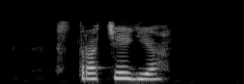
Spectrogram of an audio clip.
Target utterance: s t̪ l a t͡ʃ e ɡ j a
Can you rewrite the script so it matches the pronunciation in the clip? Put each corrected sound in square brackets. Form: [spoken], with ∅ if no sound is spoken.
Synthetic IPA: s t̪ [ɾ] a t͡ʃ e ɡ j a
